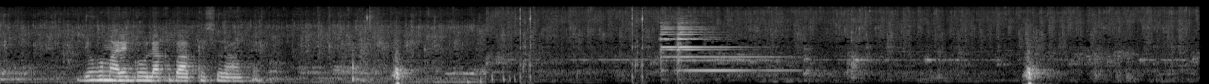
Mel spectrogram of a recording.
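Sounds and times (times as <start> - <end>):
bell ding: 6.6 - 8.2.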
